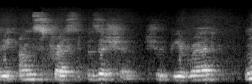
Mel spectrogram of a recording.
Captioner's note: speaking foreign language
